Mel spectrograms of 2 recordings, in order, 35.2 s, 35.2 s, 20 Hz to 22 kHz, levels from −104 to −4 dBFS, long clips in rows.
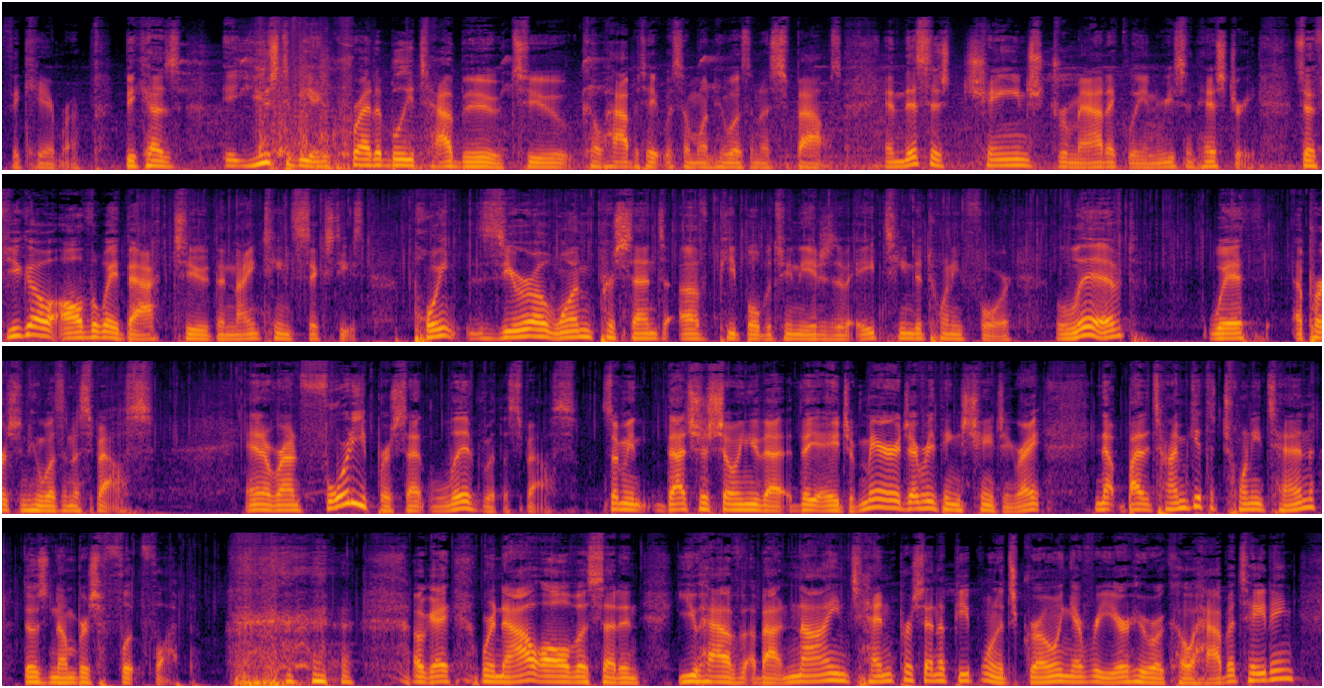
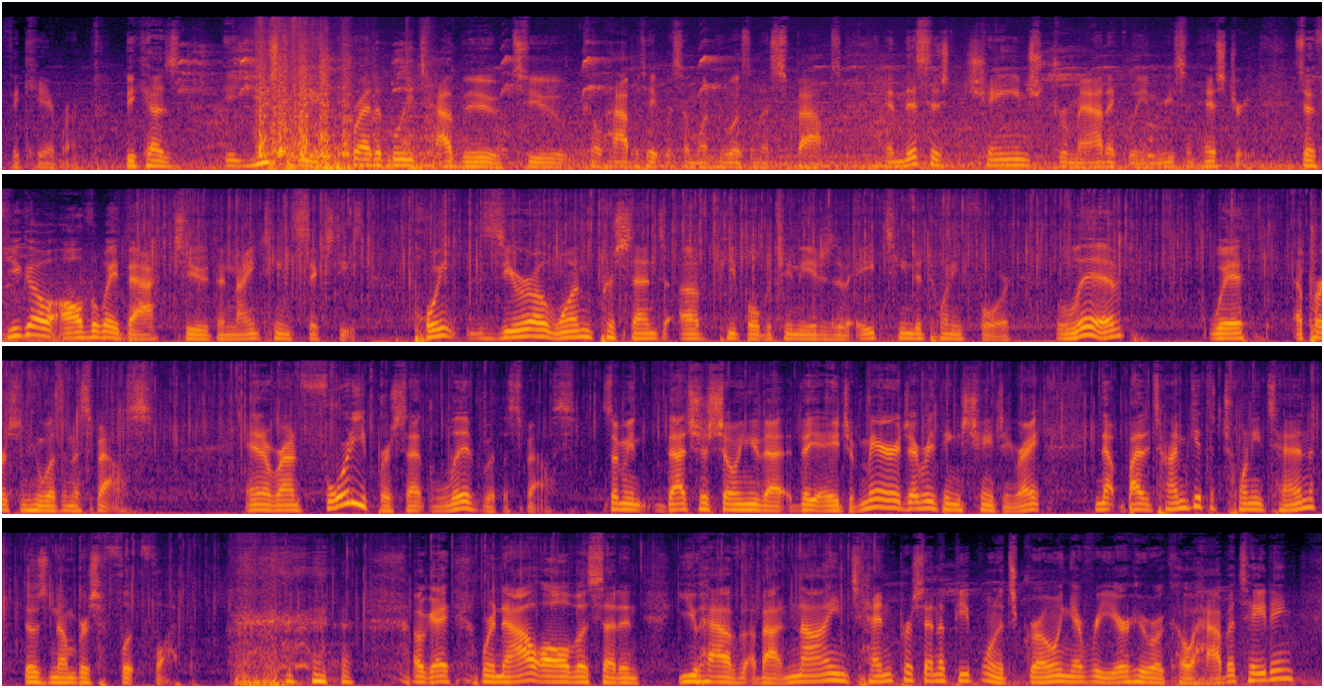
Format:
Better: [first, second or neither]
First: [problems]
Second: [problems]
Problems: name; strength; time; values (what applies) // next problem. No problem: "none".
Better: first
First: animal sounds; faint; throughout; 20 dB below the speech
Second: animal sounds; loud; throughout; 9 dB below the speech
